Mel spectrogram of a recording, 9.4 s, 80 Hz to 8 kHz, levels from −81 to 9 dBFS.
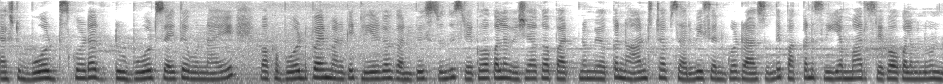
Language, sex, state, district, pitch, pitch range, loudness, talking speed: Telugu, female, Andhra Pradesh, Srikakulam, 210 Hz, 200-225 Hz, -15 LUFS, 170 wpm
